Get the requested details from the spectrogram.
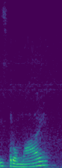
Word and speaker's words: Stromae: Tem Moderati, Stromae, é assim que se pronuncia, Stromae, Stromae.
